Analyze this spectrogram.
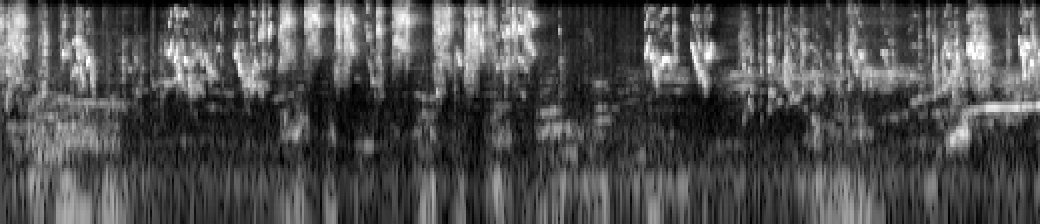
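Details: Chirping from colourful budgies: rapid scratchy chatter and twittering in several bursts, a brief quiet gap near the middle, and a rising whistle near the end.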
